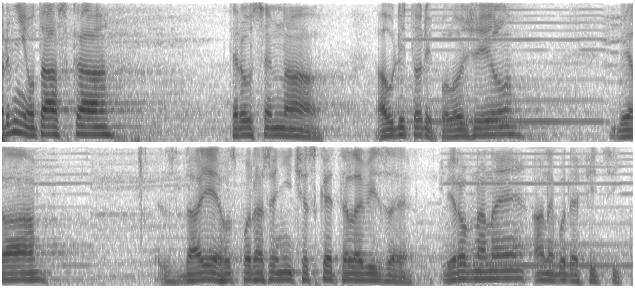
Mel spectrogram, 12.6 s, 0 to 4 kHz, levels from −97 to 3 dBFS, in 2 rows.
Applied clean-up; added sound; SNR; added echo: none; Bowed string instrument; 18 dB; none.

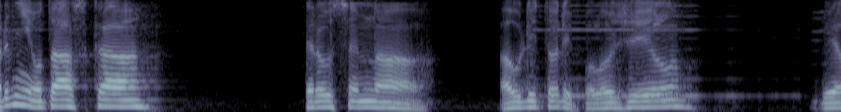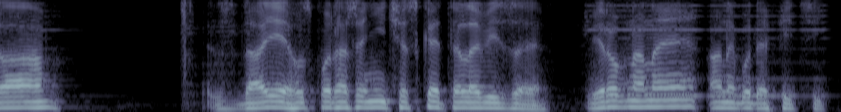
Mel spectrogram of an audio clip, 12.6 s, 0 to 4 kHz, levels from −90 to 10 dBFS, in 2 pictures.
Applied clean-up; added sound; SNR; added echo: neural mask model RNNoise.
